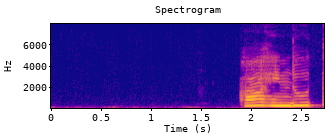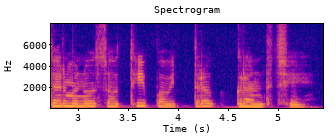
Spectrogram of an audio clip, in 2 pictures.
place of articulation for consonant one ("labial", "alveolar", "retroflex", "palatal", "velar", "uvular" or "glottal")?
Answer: glottal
